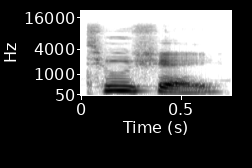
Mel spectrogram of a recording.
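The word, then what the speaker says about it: touché: girl good idea toay that's not how you say it that's how you said it's touche not to to what if I to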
